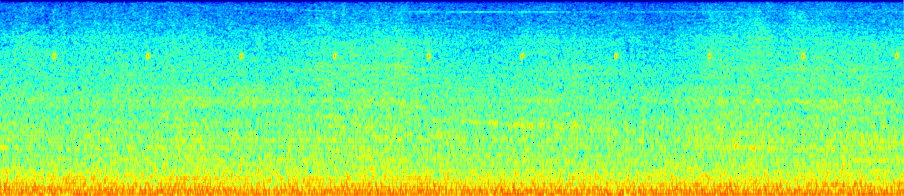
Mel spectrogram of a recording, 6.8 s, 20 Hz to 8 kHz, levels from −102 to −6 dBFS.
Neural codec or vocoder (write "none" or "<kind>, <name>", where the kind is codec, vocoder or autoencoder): none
